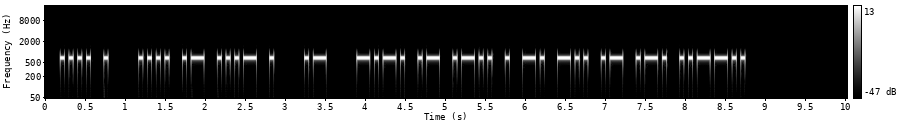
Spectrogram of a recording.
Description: Morse code, heard as a keyed tone, about 22 wpm, 700 Hz. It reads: HE HAVE A CALENDAR?
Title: Sentences from Top 1600 Words 22wpm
